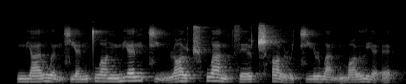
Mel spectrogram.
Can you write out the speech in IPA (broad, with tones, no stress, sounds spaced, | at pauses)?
m j ä˧˥ l w ə̰˨˩ n ɕ j ɛ˧˥ n t̪ w ɑ˥ ŋ m j ɛ˥ n t͡ɕ ḭ˨˩ ŋ ɻ ɑ˥˧ ʊ̯ ʈ͡ʂʰ w a˥˩ n t͡s e˧˥ ɪ̯ ʈ͡ʂʰ ɑ˥˩ ʊ̯ ɻ ɤ˩ t͡ɕ i˧˥ ɻ w a̰˨˩ n m ɑ˧˥ ʊ̯ l j ɛ̰˨˩˦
